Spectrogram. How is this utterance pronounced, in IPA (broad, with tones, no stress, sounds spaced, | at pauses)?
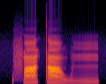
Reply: f ã˦ t ã˦˨ w ĩ˨˦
